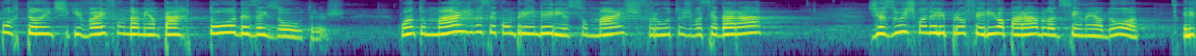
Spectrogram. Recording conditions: large echoing room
